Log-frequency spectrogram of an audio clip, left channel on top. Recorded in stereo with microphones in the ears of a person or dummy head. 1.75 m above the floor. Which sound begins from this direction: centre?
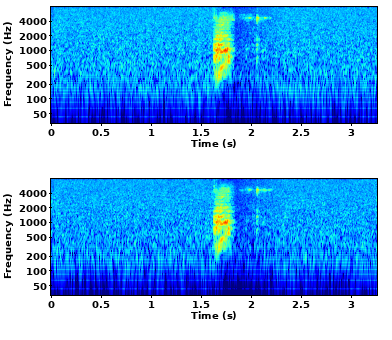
A zipper, at 1.6 s.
